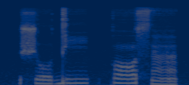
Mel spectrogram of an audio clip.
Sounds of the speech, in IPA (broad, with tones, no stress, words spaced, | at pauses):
ʃo˨di˧ | kɔ˧sã˨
